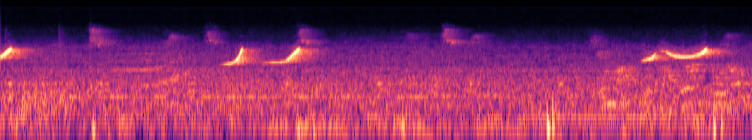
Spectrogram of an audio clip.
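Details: Pet rose-ringed parakeet, a talking green ringneck, gives short upward-swept whistles and a curved whistled note, spaced by quiet pauses, with soft indoor hum behind.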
